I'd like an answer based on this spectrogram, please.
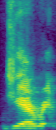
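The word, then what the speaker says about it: Jaret: That's what we're talking today, Jared.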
